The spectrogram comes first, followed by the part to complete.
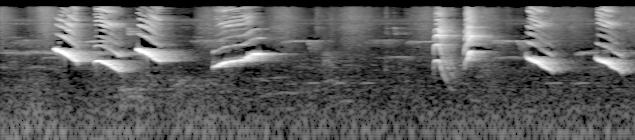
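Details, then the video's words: Laughingthrush singing: loud, clear whistled notes sliding downward, given in short bursts of two or three with pauses, a silent gap mid-way, then four more slurred whistles; rich harmonics, quiet indoor background. "Khướu hót hay."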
